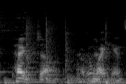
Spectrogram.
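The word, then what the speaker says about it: Baekjeong: How do you pronounce this name? Baekjong.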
